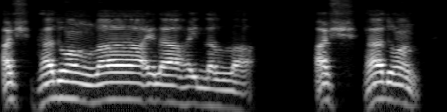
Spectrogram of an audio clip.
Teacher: یہ زبان کا بیچ کا حصہ شین ادا کرتے ہوئے ہمیں اوپر کے تالو کے حصے سے لگائیں گے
